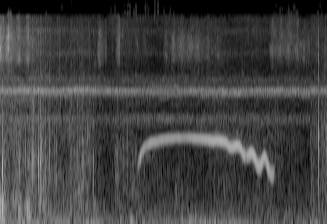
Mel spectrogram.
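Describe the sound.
A person imitates a screech owl at night with a single whistled call that holds a steady pitch, then wavers and slides downward at the end, over a faint steady drone of crickets and katydids.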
